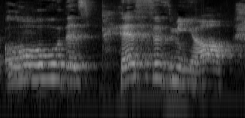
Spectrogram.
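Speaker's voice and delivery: a hammed-up flash of irritation, high and slow; mock angry outburst. Speaker acting out her own angry inner voice, drawn-out mock irritation. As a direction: blurt it out like your anger just flared up.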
